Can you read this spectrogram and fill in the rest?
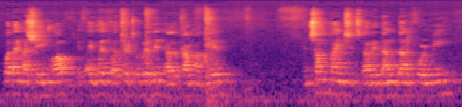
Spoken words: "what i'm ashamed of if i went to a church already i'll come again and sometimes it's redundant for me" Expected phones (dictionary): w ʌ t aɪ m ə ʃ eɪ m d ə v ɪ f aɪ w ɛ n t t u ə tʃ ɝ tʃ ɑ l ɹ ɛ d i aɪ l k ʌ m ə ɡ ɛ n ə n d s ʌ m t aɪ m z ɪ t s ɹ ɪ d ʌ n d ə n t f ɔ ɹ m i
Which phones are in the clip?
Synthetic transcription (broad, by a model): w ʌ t aɪ m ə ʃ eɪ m ə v ɪ f aɪ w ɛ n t t u ə tʃ ɝ tʃ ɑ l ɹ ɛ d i aɪ l k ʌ m ə ɡ ɛ n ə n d s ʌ m t aɪ m s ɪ t s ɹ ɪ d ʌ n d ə n f ɔ ɹ m i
